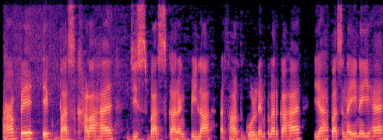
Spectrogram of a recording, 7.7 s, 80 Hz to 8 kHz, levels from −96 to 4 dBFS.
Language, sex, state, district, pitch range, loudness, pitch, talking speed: Hindi, male, Bihar, Gaya, 145-160 Hz, -17 LUFS, 155 Hz, 155 wpm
